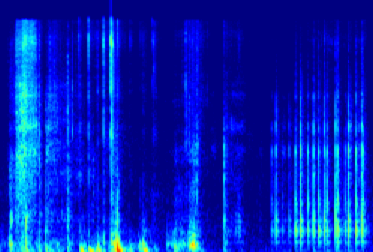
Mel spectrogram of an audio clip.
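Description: A large, thick, solid hardcover science book of paper with a glossy cover lies flat and is then held upright and tapped on the cover with the fingertips. Soft rustles and dull, low thumps from the handling give way to a quick, even run of short, dry taps that die away almost instantly.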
